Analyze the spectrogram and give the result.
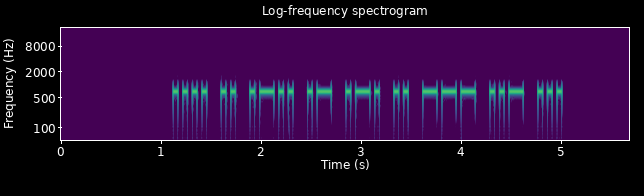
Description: Morse code, heard as a keyed tone, about 25 wpm, 700 Hz. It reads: HILARIOUS
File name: Nine Letter Words - 25wpm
